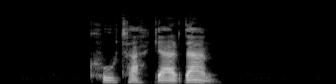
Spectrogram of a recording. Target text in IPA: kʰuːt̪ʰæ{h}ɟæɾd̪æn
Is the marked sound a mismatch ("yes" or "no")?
no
